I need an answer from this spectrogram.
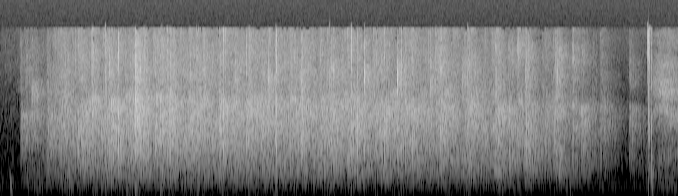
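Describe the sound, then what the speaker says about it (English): Audience applause at an evening charity art auction fundraiser, a dense, even wash of many hands clapping together, sustained and fairly distant, tapering slightly near the end. "Please give them a round of applause."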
